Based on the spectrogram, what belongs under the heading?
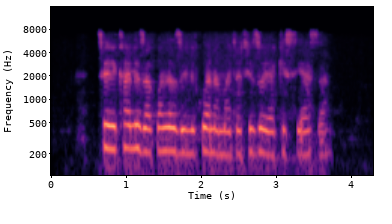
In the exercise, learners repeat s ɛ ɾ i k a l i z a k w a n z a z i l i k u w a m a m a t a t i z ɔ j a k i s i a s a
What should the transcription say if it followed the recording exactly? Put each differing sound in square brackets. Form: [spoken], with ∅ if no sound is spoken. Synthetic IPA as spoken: s ɛ ɾ i k a l i z a k w a n z a z i l i k u w a [n] a m a t a t i z ɔ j a k i s i a s a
